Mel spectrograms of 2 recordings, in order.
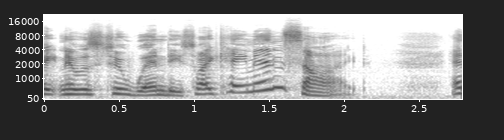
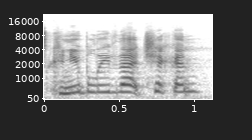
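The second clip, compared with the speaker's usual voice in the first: ordinary delivery, nothing marked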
